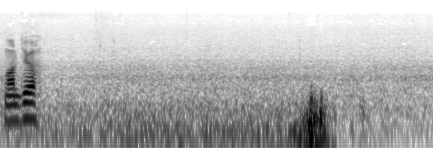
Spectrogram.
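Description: A fish splashes in shallow water close by.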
